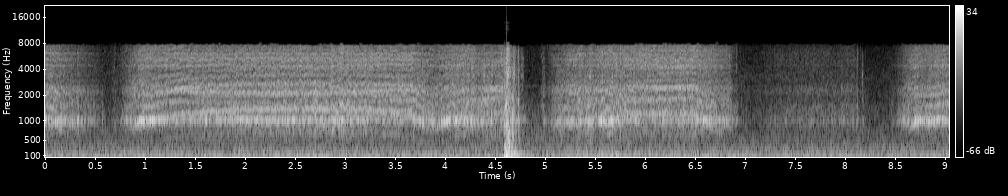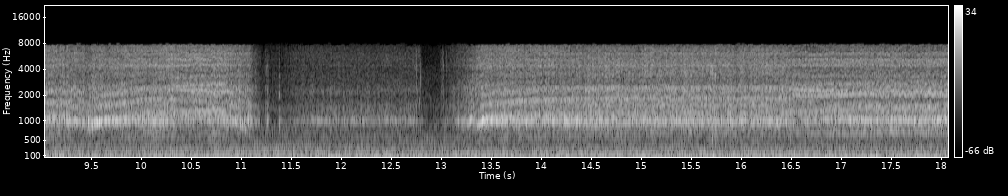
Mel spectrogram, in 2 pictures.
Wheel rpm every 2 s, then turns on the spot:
80, 160, 110, 60, 100, 80, 60, 160, 160.
10-12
